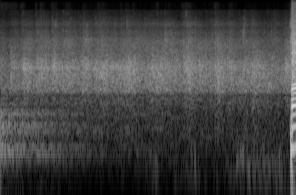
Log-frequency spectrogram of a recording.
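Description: A church congregation at Hosanna Mandir, Bhimavaram, claps together in a steady, dense patter that holds throughout. A sudden loud burst of sound cuts in at the very end.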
